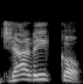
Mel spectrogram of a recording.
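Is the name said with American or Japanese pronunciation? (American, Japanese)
Japanese. The name is said with Japanese pronunciation. This is how it is said in the original language. "in Japanese, it would be pronounced"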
